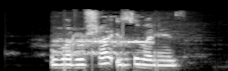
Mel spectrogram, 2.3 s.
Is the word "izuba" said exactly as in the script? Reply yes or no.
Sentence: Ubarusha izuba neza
yes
